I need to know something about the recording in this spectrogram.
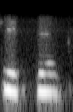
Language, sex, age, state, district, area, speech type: Hindi, female, 18-30, Madhya Pradesh, Harda, urban, conversation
